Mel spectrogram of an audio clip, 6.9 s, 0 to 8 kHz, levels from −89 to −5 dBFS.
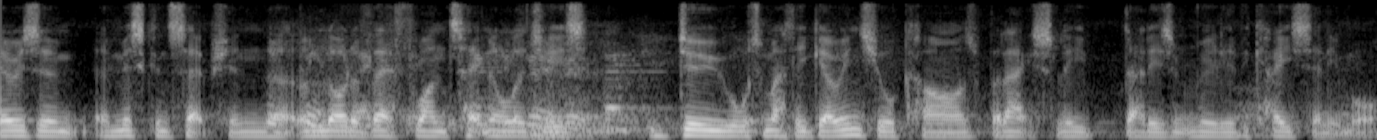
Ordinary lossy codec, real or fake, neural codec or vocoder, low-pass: Opus, 64 kbps; real; none; 7.2 kHz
